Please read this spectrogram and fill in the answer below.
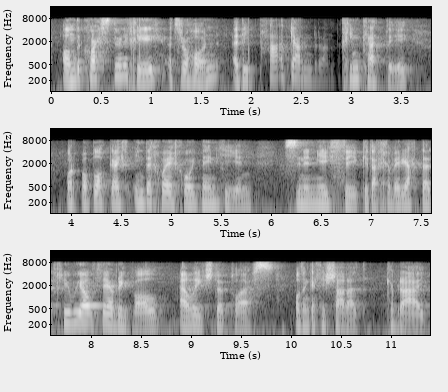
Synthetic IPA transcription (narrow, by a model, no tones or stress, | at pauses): ɔndəkʰw̥ɛstjʊniχiːətʰrɔɦʊnədipʰaɡanrandəχiːnkʰrɛdɪ | ɔrbɔblˠɔɡajθɨndɛχwejχoːɨdnejnhɨːn | sɨnənːjejθɨɡədaχəvɛɾjadɛd̥r̥ɪwjɔlˠɬɪavɾɪvɔlˠɛlˠejd͡ʒdəpʰlˠəsoːðənɡaɬiʃaɾad̥ | kʰəmraːɨd̥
